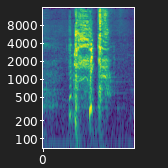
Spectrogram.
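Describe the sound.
A few harsh, hacking coughs from a tickle in the throat, coming in quick succession, with a stronger middle burst and a final cough before quiet returns.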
